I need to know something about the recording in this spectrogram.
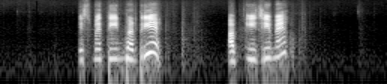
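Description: A woman speaks calmly into a headset microphone, close by.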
